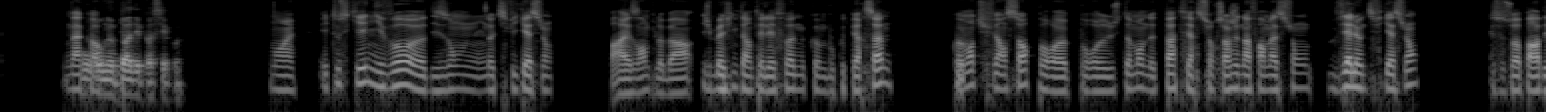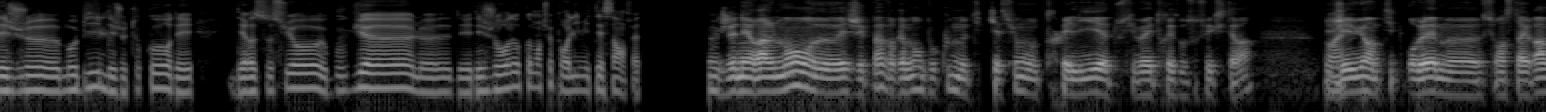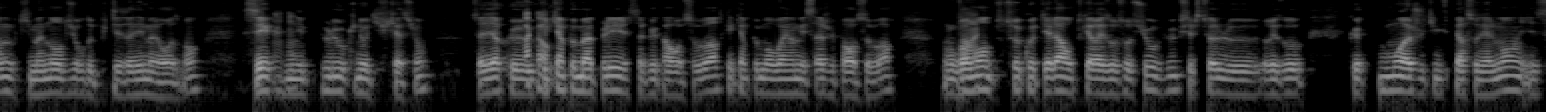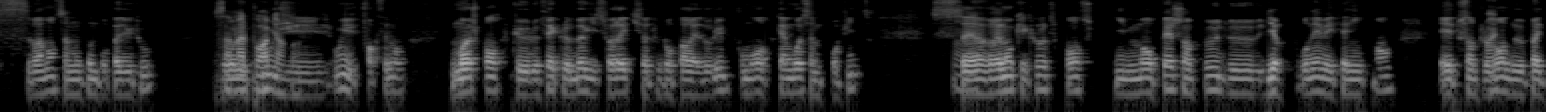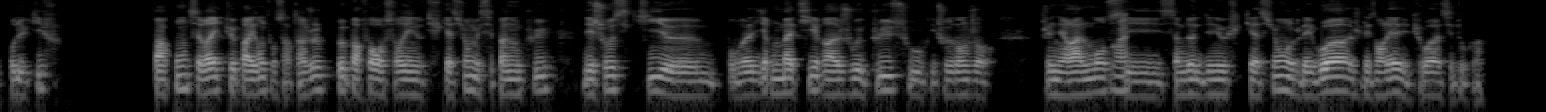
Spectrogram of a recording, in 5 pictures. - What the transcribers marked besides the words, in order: other background noise; stressed: "moi"
- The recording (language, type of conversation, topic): French, podcast, Comment poses-tu des limites au numérique dans ta vie personnelle ?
